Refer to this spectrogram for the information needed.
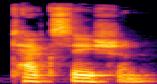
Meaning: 1. The act of imposing taxes and the fact of being taxed 2. A particular system of taxing people or companies 3. The revenue gained from taxes
- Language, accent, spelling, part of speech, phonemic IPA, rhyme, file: English, US, taxation, noun, /tækˈseɪ.ʃən/, -eɪʃən, En-us-taxation.ogg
